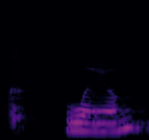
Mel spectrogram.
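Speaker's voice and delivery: "k-lam" with the k broken off from lam; "k-lam", voiceless k set apart before the rest; split k sound. Shown as a demonstration. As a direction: sound out k, then lam, as two pieces. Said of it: "the k and the g".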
